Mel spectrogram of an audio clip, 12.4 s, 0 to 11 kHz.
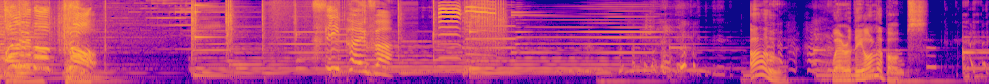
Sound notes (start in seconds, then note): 2.5 lulling music; 5.5 bird squeaks; 7.2 giggling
